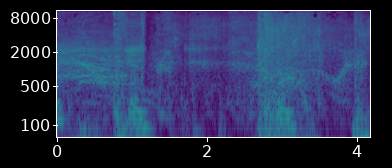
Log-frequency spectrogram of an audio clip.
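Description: A heavy club thuds into a body with dull blows.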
